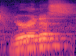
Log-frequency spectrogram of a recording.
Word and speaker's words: Uranus: about the same okay uranus by the way that's how you pronounce it uranus is something else just so you know because lots of people pronounce that wrong okay um and then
